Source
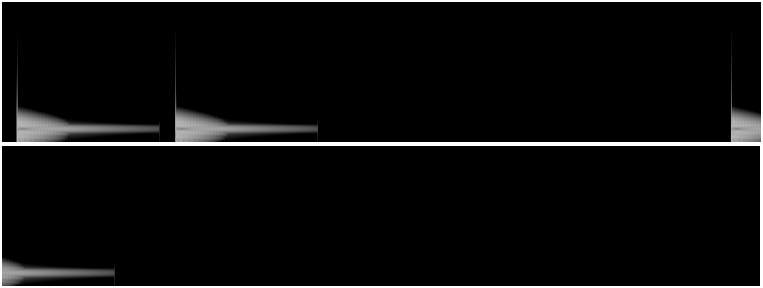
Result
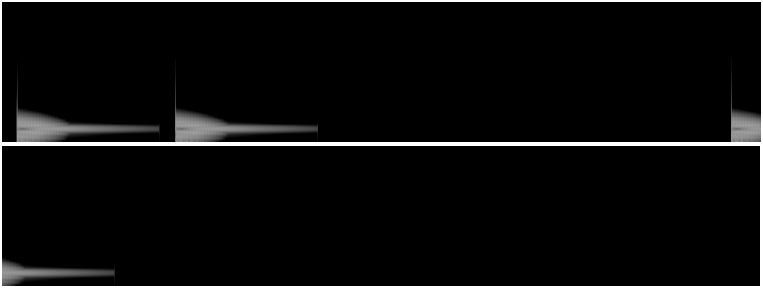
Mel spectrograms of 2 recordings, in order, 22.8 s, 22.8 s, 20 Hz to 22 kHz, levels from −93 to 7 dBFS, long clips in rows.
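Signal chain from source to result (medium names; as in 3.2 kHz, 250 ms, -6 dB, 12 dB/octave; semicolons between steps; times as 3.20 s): peak limiter -23 dBFS, peak gain reduction 7 dB; trim -5 dB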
